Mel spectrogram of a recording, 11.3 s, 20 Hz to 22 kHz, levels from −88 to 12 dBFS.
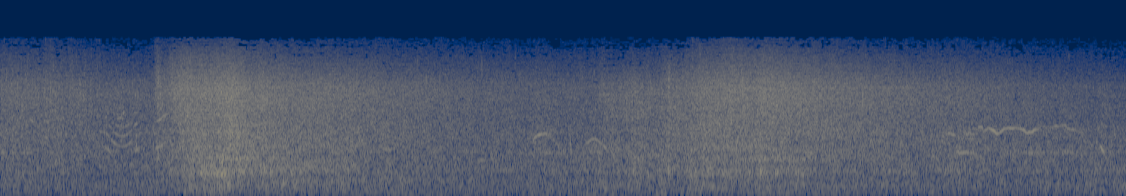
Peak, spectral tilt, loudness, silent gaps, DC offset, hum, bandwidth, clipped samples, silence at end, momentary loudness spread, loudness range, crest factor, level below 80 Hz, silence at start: -14 dBFS; -1 dB/octave; -30 LUFS; none; under 0.1%; none; 11.5 kHz; under 0.1%; 0 s; 11 LU; 6 LU; 18 dB; -60 dBFS; 0 s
